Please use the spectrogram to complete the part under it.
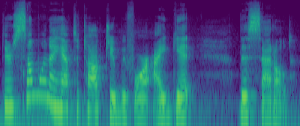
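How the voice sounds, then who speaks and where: A woman voicing a kindly, tired male school principal from a storybook, speaking in a measured, patient way. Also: mid-range voice, very animated, a little hiss or hum. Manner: measured, patient grown-up way of talking. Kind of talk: children's storybook character reading.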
